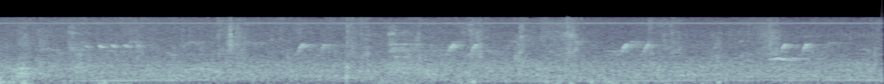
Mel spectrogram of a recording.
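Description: Small birds chirping: short, high chirps in quick pairs or threes, about once a second, over a low steady hum.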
